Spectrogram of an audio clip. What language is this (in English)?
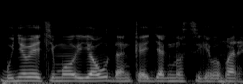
Wolof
